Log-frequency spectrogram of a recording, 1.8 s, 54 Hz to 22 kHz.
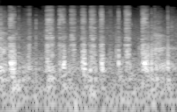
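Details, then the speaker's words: Mobilvetta motorhome while driving over road undulations: short rubbing squeaks about four a second from the poorly bonded overhead pod; rebonded once but squeak returned within about 500–600 miles. "now in that noise there was a big squeaking noise that entire time in that video that you probably didn't hear because of all the louder noise now the squeak itself comes from this bit the overhead pod which isn't really bonded very well"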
